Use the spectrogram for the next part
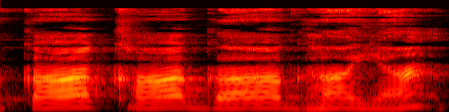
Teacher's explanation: इनको ध्वनि करते समय हमारे कंठ पर जोर पड़ता है। कंठ पे जब हम हाथ रखेंगे, इनका उच्चारण स्थान बोलेंगे तो क, ख, ग, घ, या, तो सुनाई देगा हमें, यहाँ जोर पड़ेगा कंठ पर, तो ये कहलाएंगे कंठ वर्ण, माने इनका उच्चारण स्थान कंठ है।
